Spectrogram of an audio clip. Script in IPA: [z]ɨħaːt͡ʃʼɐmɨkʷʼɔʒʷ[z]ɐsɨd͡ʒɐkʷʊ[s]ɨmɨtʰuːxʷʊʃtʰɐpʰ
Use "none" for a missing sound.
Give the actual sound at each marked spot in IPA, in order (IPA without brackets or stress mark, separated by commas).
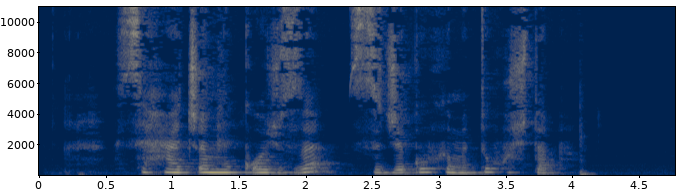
s, z, x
